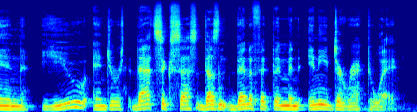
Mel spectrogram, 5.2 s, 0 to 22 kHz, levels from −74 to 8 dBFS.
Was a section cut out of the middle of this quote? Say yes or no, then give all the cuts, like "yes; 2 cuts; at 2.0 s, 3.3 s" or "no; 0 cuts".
yes; 1 cut; at 1.5 s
